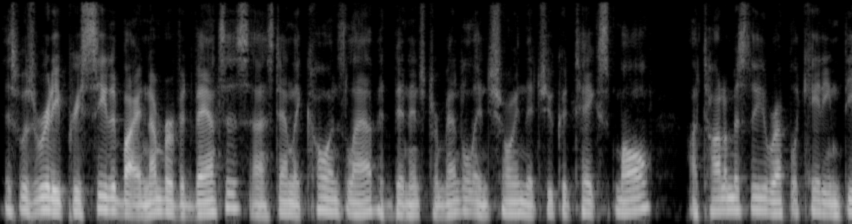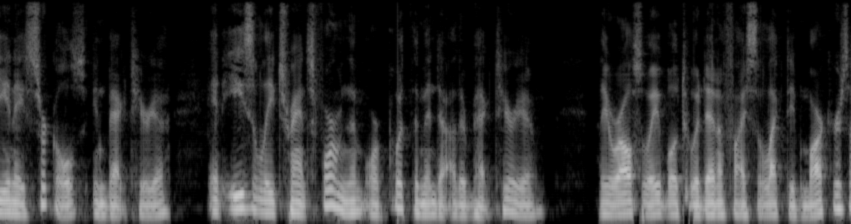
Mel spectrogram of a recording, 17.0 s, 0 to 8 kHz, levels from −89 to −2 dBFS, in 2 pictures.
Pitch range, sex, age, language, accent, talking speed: 90-115 Hz, male, 50-69, English, American, 165 wpm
